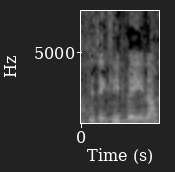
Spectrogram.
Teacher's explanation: So she's dropping her T's.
